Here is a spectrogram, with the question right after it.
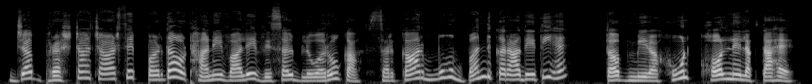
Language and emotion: Hindi, angry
